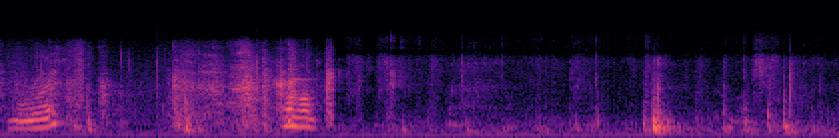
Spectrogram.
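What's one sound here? Men scuffle and grunt as they struggle.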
